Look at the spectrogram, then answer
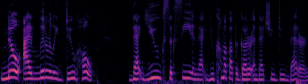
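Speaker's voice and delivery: normal talking voice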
